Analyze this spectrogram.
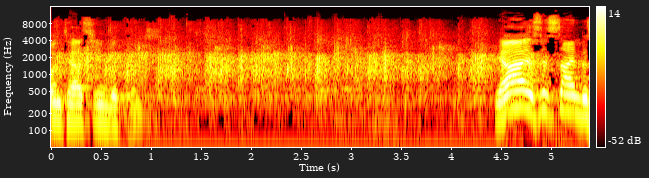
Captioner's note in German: Beifall CDU und BÜNDNIS 90/DIE GRÜNEN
